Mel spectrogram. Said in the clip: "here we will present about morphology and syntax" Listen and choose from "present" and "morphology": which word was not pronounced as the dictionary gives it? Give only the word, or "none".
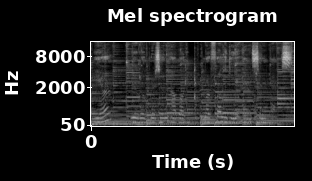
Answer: present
